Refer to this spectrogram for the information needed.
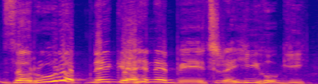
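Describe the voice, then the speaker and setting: Woman playing a nagging older mother-in-law, highish voice. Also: lively intonation, unhurried, background noise. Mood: suspicious. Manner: scolding, theatrical. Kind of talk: Hindi cartoon story acting.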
